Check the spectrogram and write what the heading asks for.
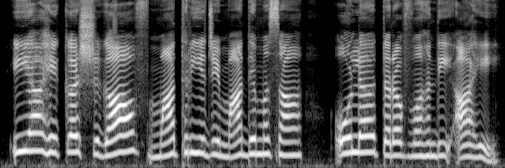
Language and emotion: Sindhi, neutral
